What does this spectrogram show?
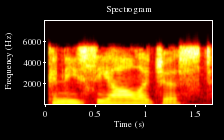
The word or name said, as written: kinesiologist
